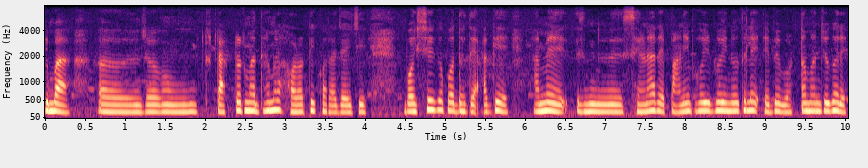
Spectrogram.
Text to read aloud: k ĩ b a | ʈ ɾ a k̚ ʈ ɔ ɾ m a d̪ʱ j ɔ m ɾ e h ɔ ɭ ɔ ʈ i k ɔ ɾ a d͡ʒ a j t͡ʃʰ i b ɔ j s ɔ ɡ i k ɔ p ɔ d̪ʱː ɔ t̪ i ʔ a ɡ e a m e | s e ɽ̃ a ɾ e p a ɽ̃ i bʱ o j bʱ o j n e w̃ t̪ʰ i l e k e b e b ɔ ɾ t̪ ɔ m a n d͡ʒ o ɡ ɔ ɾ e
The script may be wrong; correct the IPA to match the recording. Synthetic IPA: k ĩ b a | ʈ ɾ a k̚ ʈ ɔ ɾ m a d̪ʱ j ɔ m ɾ e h ɔ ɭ ɔ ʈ i k ɔ ɾ a d͡ʒ a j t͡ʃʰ i b ɔ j s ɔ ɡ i k ɔ p ɔ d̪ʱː ɔ t̪ i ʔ a ɡ e a m e | s e ɽ̃ a ɾ e p a ɽ̃ i bʱ o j bʱ o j n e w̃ t̪ʰ i l e ʔ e b e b ɔ ɾ t̪ ɔ m a n d͡ʒ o ɡ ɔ ɾ e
